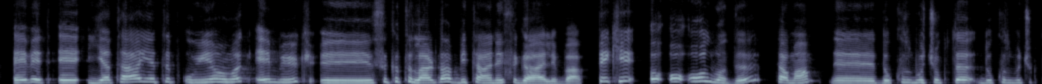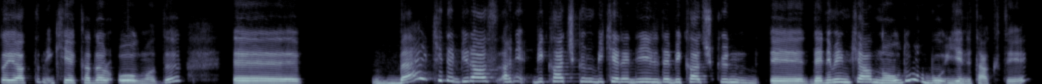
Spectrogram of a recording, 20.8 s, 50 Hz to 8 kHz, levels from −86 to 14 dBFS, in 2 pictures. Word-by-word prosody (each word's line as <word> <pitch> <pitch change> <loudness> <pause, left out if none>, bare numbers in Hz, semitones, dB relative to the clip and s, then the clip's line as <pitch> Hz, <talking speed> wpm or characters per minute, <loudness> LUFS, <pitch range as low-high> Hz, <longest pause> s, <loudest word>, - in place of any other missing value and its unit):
Evet, 485 +1 +3
eee, 455 0 +5
yatağa 235 +8 +1
yatıp 300 -2 -5
uyuyamamak 275 +4 -1
en 260 +2 +1
büyük, 275 +5 -3
iii, 215 -1 +2
sıkıntılardan 240 -1 +1
1 255 - -3
tanesi 225 -1 -1
galiba. 170 -4 +2
Peki 350 +1 -1 0.2
o 285 -1 +5
o 315 +2 +1
olmadı 235 - 0 0.3
tamam. 225 - +1 0.2
Eee, 205 -2 -2
21.30'da, 240 0 -2
21.30'da 225 +1 -6
yattın 225 +4 +1
02.00'a 220 0 0
kadar 225 +1 0
olmadı. 215 - +2 0.5
Eee, 195 -3 +4 0.7
ımm, 170 -1 -7
belki 305 +8 +1
de 370 -8 -3
biraz, 355 +1 +1
hani, 300 -1 -4
birkaç 335 +5 -1
gün 310 -3 -4
1 295 - -4
kere 295 -3 0
değil 280 -1 0
de 280 -2 +1
birkaç 275 +1 0
gün, 250 -9 -4
eee, 190 -3 +2
deneme 235 +7 +3
imkânın 270 -2 +2
oldu 220 - +2
mu, - - +1
bu 210 -2 +1
yeni 185 -2 -1
taktiği? 165 - -4
245 Hz, 130 wpm, -22 LUFS, 210-290 Hz, 0.7 s, eee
